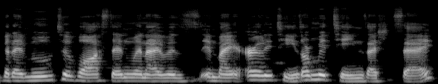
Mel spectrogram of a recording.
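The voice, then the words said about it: Slight Jamaican accent. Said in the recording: “I hear a little bit of an accent. ... So I'm originally from Jamaica.”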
